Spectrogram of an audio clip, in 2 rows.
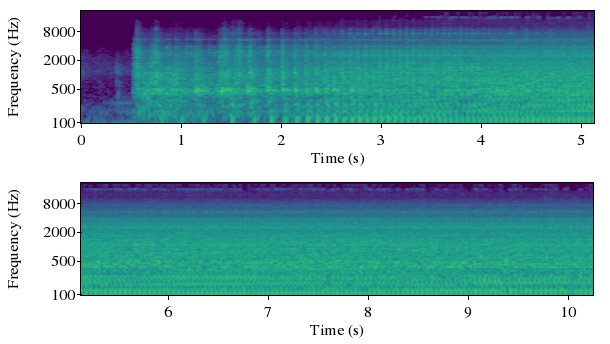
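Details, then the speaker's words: Ditch Witch C99 with a Wisconsin single-cylinder, oil bath air cleaner refilled: a few ragged firing pulses, then it settles into a steady fast chatter. It runs on a smaller fixed-jet carburetor, since the adjustable jet won't fit, but runs acceptably. "because this carburetor is a fixed jet, and I can't just simply take the other adjustable jet and put it on this one because it's smaller. But yeah, it runs, it works for me the way it is for now."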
